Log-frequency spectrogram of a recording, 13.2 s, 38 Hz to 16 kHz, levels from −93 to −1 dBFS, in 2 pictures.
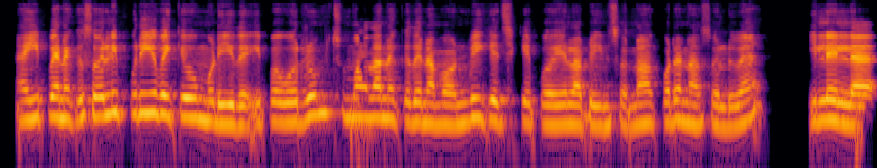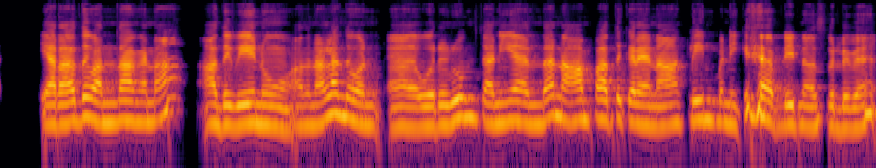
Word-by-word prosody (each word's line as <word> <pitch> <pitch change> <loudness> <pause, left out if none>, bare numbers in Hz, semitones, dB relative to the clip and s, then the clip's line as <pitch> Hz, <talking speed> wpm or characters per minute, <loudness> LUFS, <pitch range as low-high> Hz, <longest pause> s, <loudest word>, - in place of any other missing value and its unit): அ - - -4
இப்ப 240 +1 -4
எனக்கு 225 -1 0
சொல்லி 265 +3 +3
புரிய 275 +1 +3
வைக்கவும் 240 -4 +1
முடியுது. 190 -2 +1
இப்ப 205 0 -5
1 205 - -2
ரூம் 270 +2 0
சும்மா 240 -1 -2
தான் 235 - +3
இருக்குது. 205 -2 -3
நம்ம 190 0 -2
ஒன் 195 +2 -5
வீ 235 - +1
ஹெச்கே 215 -1 -4
போயிர்லாம் 185 0 0
அப்பிடின்னு 180 0 -6
சொன்னா 185 +2 -2
கூட 220 +2 -1
நான் 190 +2 -6
சொல்லுவேன். 180 +5 -3 0.4
இல்ல, 220 - +5
இல்ல 185 -1 +7 0.5
யாராவது 195 +5 +4
வந்தாங்கன்னா, 205 +1 +1 0.3
அது 185 -1 +1
வேணும். 185 -3 +2
அதனால 185 +6 -1
அந்த 240 -4 -1
ஒன் 185 -1 -5 0.2
அ - - -1 0.2
1 180 +1 -1
ரூம் 240 +1 0
தனியா 205 +2 0
இருந்தா 195 +6 -1
நான் 215 +2 0
பார்த்துக்கிறேன், 210 -5 +2
நான் 195 +2 -1
கிளீன் 220 0 -2
பண்ணிக்கிறேன் 195 +5 +1
அப்பிடின்னு 185 -1 -2
நான் 175 +1 -7
சொல்லுவேன் 170 - -2
205 Hz, 205 wpm, -20 LUFS, 185-225 Hz, 0.5 s, இல்ல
